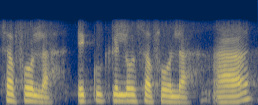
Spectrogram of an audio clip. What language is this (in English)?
Sindhi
